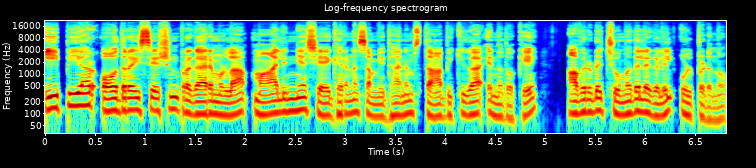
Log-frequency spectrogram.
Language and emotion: Malayalam, neutral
